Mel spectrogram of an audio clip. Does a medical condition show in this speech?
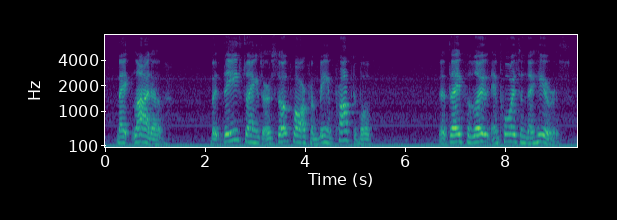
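Yes: Parkinson's.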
